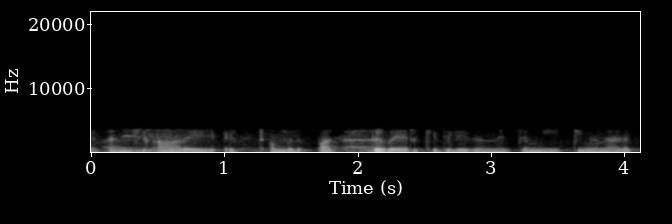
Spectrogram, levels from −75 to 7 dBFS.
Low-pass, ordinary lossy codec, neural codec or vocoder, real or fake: 3.6 kHz; Opus, 24 kbps; none; real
